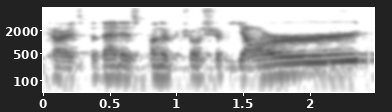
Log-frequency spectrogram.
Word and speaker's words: Plunder Patrol Shipyard: Yeah, now, I usually don't correct people on pronunciation cards, but that is Plunder Patrol Shipyard.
